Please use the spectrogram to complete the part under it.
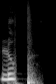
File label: "loep", Dutch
